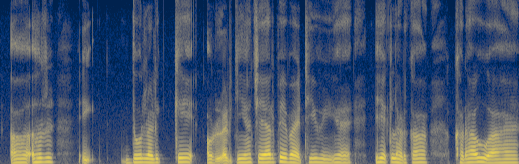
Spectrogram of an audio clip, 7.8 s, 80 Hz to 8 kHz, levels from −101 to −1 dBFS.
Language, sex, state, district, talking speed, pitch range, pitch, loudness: Hindi, female, Goa, North and South Goa, 125 wpm, 175-190 Hz, 185 Hz, -16 LUFS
